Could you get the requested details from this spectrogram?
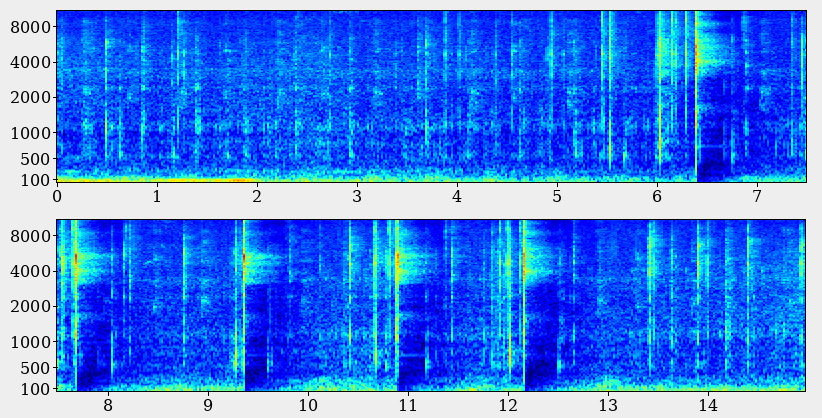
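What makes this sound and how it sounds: Fingers pull the eye mechanism at the back of an orange-haired Blythe doll's hard plastic hollow head, while the doll wears a cream dress. This gives repeated short, sharp plastic clicks as the eyes change and close. The clicks sit over a steady low rumble, with several louder snaps spaced irregularly through the clip.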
